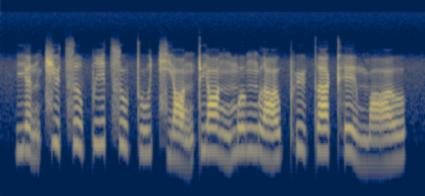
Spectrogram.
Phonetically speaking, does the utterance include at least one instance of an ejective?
no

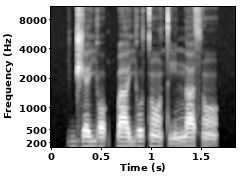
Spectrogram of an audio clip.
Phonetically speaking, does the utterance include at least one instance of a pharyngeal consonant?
no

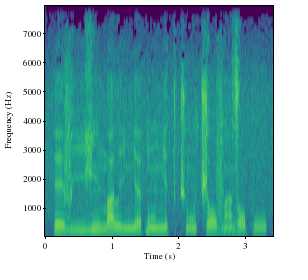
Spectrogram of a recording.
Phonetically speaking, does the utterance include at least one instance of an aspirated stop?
no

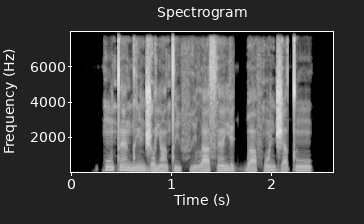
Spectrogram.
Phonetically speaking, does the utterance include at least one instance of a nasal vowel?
yes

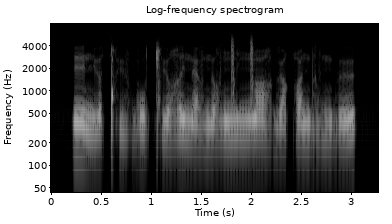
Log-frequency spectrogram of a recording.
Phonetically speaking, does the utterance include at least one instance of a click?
yes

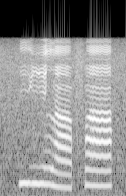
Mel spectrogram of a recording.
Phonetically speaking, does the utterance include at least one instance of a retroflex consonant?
no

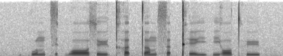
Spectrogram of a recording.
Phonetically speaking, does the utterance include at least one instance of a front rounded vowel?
yes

